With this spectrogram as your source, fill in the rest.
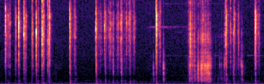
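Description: Fingertips with long nails from both hands type on a small black plastic wireless keyboard lying on a desk. Quick, bright clicking taps come in uneven bursts, with a short rustling scrape in the middle, over a faint low hum. Each key tap stops dead with no ring.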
